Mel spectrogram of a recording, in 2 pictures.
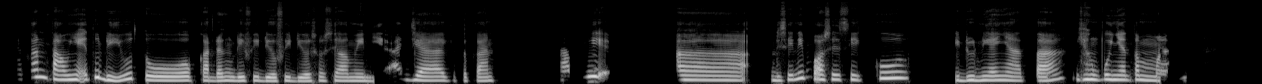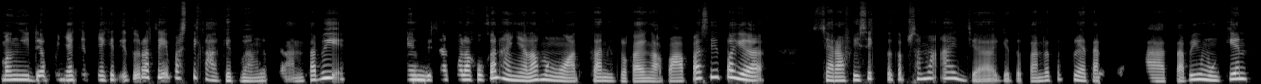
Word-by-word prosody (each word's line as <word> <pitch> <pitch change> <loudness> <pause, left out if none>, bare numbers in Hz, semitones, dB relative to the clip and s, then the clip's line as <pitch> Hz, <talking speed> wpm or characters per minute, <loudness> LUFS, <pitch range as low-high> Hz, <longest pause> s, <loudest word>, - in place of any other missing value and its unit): kita 230 - -30
kan 340 - +2
taunya 220 -1 +4
itu 275 - +3
di 200 - +5
YouTube, 185 -5 +3
kadang 175 0 +1
di 175 - +4
video-video 165 -2 0
sosial 175 0 -1
media 165 -2 -3 0.2
aja, 200 -2 +1 0.2
gitu 170 -1 -11
kan. 170 +1 0 0.7
Tapi, 370 - 0 0.7
eee, 200 -2 +2 0.3
di 185 - 0
sini 225 +5 +2
posisiku 230 - +1 0.5
di 190 - -2
dunia 195 +1 +3
nyata 185 +4 0
yang 230 0 +4
punya 220 -2 +4
teman 195 -6 0 1.0
mengidap 210 -2 +2
penyakit-penyakit 210 0 -3
itu 190 - -5
rasanya 165 0 -1
pasti 300 +1 -6
kaget 180 -7 -3
banget 160 +1 -2
kan. 160 +2 -8
Tapi 270 +9 +3 0.7
yang 215 -1 +4
bisa 215 +2 -3
aku - - -24
lakukan 220 +7 +2
hanyalah 195 -4 +4
menguatkan, 170 -4 0
gitu 150 -2 -6
loh. - - -6
Kayak, 145 0 +2
"Enggak 140 0 -4
papa 155 - -1
sih, 335 - 0
toh 330 - +4
ya, 210 -8 +5 0.5
secara 180 -2 0
fisik 205 +8 -2
tetap - - -4
sama 270 +2 0
aja, 195 - -1
gitu 85 -1 -6
kan, 155 0 -4
tetap 190 +5 -8
kelihatan 170 -5 -1
sehat. 150 -1 -7
Tapi 220 +2 +1
mungkin 220 +6 +2
200 Hz, 145 wpm, -20 LUFS, 175-220 Hz, 1.0 s, di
